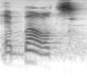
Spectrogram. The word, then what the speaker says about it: about: about sure sound about the first level is e which is a sure sound and a sure sound can never be stressed so the stress is on the second level about as ordinary correct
